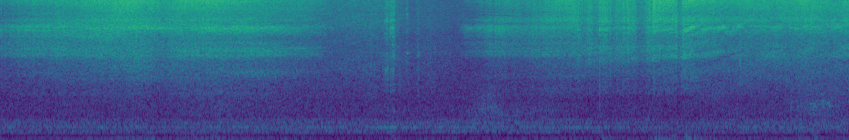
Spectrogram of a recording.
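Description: Fingers running through and massaging long hair close to the microphone: a soft rustling hiss that swells in two long passes, easing off for a moment around the middle.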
